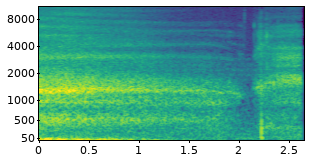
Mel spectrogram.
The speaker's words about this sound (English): Everybody inhale in and out. Let's do it again. Breathe in and out.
